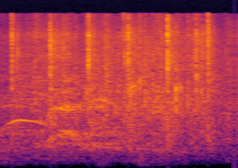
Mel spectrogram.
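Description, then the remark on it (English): A live audience claps steadily throughout, a dense, crackling patter of many hands with a brief whistle rising over it near the start. “You don't have to applaud, but it does feel good when you do.”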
